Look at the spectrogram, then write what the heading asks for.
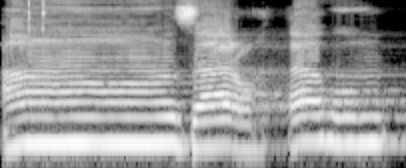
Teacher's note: یہ نون ساکن ہے، اس کے بعد حروف اخفا میں سے ہے، اس لیے اس کے اوپر اخفا غنہ کیا جائے گا، را کو پر اور موٹا پڑا جائے گا۔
